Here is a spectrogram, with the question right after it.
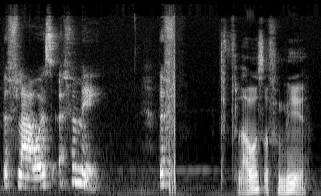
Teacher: Now, I'm not stressing every single syllable there. I'm stressing flow, me. Flow, me. So the word for, which isn't stressed, is being reduced to the sound f.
